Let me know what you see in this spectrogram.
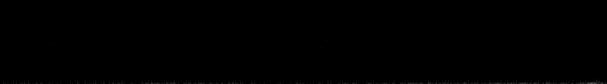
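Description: Faint outdoor ambience with a few short, high chirping calls from birds, near the start, around the middle and again near the end.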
